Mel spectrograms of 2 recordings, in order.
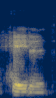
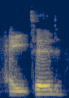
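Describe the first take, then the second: First: The middle sound is like a d. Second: The middle sound is a clear t. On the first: "We say" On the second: "They say"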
